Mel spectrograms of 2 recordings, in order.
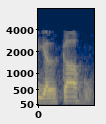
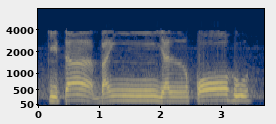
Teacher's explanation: Yalqahu will be mixing this qaf with the kaf. Because kaf has a more flatter and thinner sound. And qaf has a full sound, a thick sound.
